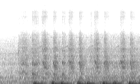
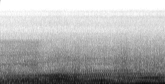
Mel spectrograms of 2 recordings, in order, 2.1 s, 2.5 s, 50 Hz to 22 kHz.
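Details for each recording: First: Motorcycle (about 70 bhp) with suspected flat battery, charger not switched on: slow, laboured cranking thumps about three a second that never catch; engine turns over but won't fire. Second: V-twin motorcycle while riding, fitted with a Delkovich 200mm stubby can exhaust; deep, even V-twin rumble with lazy uneven beat swelling and easing with throttle, strong and clean; normal V-twin exhaust note under riding.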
